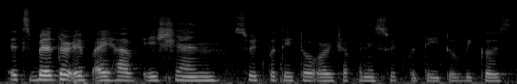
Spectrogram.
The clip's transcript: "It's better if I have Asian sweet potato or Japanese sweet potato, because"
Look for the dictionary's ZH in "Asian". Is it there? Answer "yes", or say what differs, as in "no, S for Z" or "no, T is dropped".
no, SH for ZH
